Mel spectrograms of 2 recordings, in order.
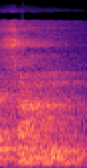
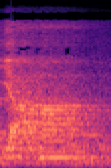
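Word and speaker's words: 山: E quindi, per esempio, non so, la montagna si può dire sia san sia yama.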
